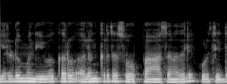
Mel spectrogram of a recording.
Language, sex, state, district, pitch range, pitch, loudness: Kannada, male, Karnataka, Bangalore, 120-135 Hz, 125 Hz, -14 LUFS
